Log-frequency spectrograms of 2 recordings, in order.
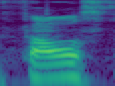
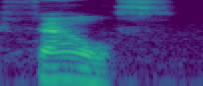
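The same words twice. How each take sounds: First: Said in the usual way. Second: False with a flat A, "fals"; mispronounced false. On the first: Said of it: "I was gonna say the word false". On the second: Shown as a demonstration. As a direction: say false to rhyme with pals. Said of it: "say the word false, like".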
